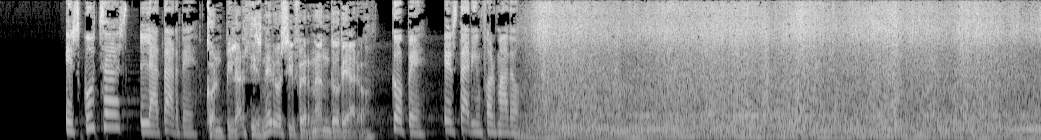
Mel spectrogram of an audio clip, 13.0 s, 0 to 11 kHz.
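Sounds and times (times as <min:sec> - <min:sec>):
speech: 0:00.8 - 0:07.1
fishing boat engine droning at sea: 0:06.4 - 0:13.0
loud rush of wind and water at sea: 0:06.5 - 0:13.0.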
